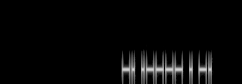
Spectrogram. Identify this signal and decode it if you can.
Morse code, heard as a keyed tone, about 55 wpm, 700 Hz. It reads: N1EN
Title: Easy Call Signs Repeated 2x - 50wpm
